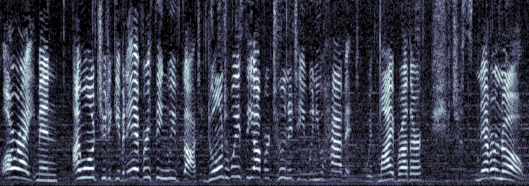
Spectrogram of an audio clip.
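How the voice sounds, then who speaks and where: A woman's voice: sits high, expressive, fast, over music. A woman playing a stern, feisty pirate captain with a commanding manner in an audio skit.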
